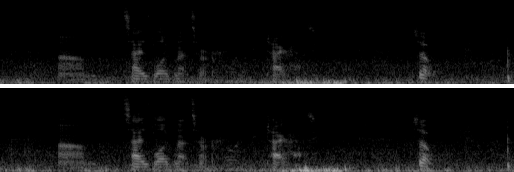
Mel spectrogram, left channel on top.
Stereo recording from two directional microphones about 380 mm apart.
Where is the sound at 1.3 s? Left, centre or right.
Centre.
